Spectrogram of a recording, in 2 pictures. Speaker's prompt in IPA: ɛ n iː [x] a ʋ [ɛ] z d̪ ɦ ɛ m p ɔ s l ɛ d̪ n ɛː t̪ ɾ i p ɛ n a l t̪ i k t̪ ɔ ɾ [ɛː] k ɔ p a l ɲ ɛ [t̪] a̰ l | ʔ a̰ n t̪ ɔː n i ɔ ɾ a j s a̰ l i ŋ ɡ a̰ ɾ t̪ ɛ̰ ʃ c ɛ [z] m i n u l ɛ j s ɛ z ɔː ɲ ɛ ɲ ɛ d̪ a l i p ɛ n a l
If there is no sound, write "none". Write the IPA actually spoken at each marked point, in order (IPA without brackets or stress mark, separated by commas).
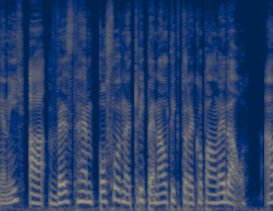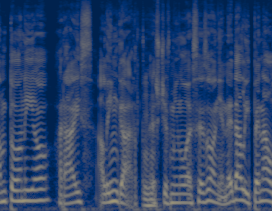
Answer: x, ɛ, ɛː, d̪, v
